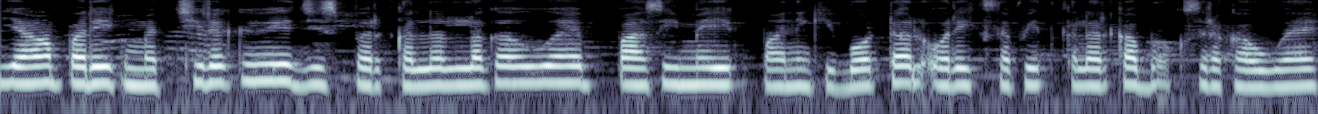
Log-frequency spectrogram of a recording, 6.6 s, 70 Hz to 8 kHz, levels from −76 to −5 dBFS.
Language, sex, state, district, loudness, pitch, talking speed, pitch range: Hindi, female, Uttar Pradesh, Varanasi, -17 LUFS, 240 Hz, 265 wpm, 230-255 Hz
